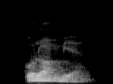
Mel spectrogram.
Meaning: Colombia (a country in South America)
- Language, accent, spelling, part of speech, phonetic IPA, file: Catalan, Valencia, Colòmbia, proper noun, [koˈlɔm.bi.a], LL-Q7026 (cat)-Colòmbia.wav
